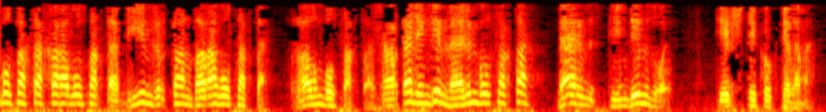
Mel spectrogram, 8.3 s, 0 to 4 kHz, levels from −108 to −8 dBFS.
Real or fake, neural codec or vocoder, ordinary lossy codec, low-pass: fake; codec, 16 kHz, 2 kbps, FreqCodec, smaller model; MP3, 16 kbps; 3.6 kHz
